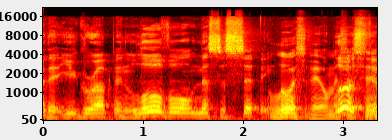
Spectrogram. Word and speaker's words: Louisville: But want to mention, though, that you grew up in Louisville, Mississippi. Louisville, Mississippi. Louisville. They still Louisville in Kentucky. Yeah. We use the English pronunciation.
